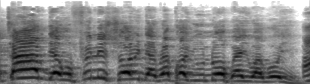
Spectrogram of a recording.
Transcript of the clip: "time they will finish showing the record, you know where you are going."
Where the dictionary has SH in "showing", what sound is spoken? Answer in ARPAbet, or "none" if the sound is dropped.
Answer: S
